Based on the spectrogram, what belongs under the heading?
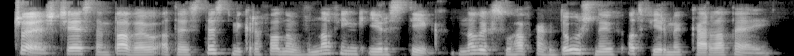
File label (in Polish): test mikrofonow nothing ear stick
